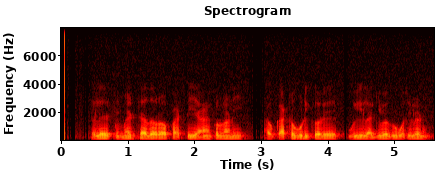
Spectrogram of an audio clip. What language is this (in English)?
Odia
